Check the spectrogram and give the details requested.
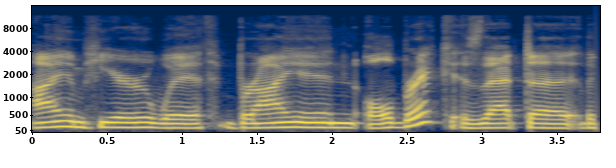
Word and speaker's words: Ulbrich: Um, I am here with Brian Olrich. Is that uh the correct correct pronunciation?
